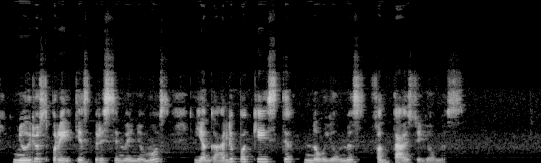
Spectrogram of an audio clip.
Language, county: Lithuanian, Marijampolė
